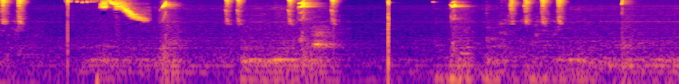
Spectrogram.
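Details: Female blue-black grassquit calling, a call meant to excite males into singing for song tournaments; scattered sharp, very high chips in irregular bursts, with one longer slurred note sweeping downward early on, and a faint low hum beneath.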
